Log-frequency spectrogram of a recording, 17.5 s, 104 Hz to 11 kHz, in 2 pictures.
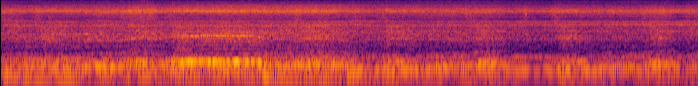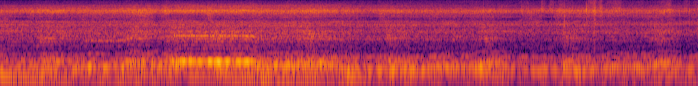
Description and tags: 9TTER Vocals2
A collection of samples/loops intended for personal and commercial music production. All compositions where written and performed by Chris S. Bacon on Home Sick Recordings. Take things, shake things, make things.
rock, vocal-loops, piano, percussion, looping, sounds, Folk, loops, acoustic-guitar, original-music, voice, Indie-folk, melody, drums, drum-beat, synth, samples, guitar, beat, bass, harmony, loop, whistle, free, acapella, indie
